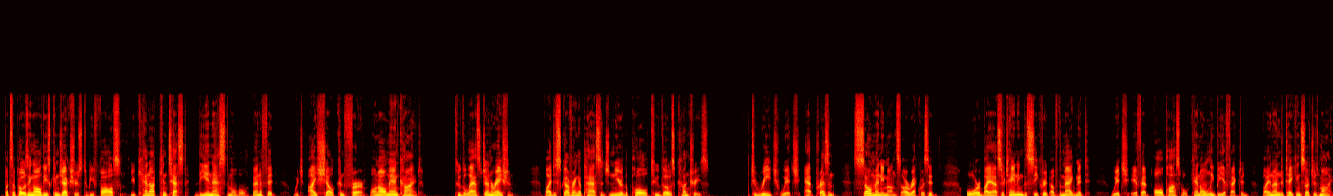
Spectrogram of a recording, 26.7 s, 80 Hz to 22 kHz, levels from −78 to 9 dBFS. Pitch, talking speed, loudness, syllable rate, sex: 110 Hz, 155 wpm, -21 LUFS, 5.3 syllables/s, male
